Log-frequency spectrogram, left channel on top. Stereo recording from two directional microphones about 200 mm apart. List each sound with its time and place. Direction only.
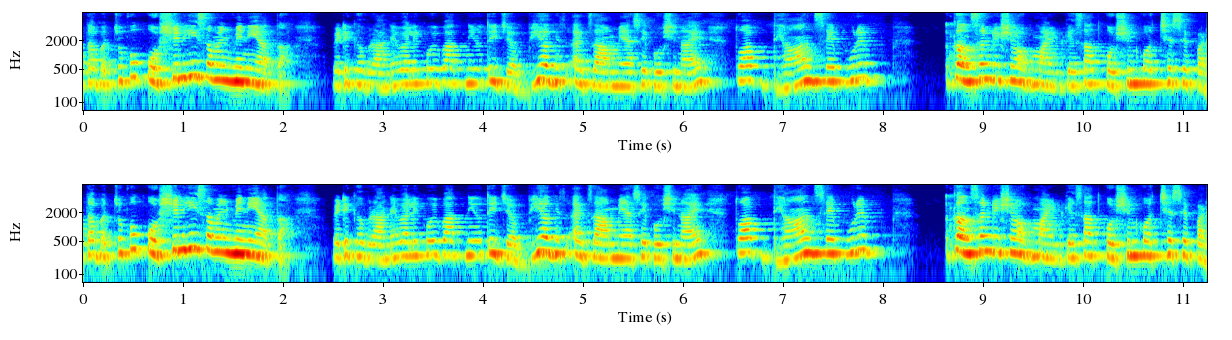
0.0 s a woman's voice: 25° right (ahead or behind)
